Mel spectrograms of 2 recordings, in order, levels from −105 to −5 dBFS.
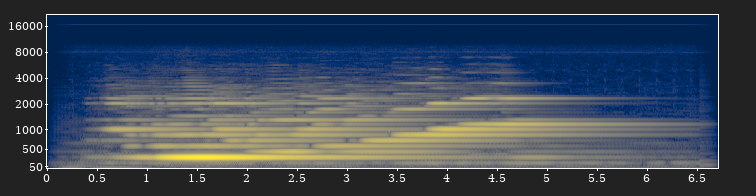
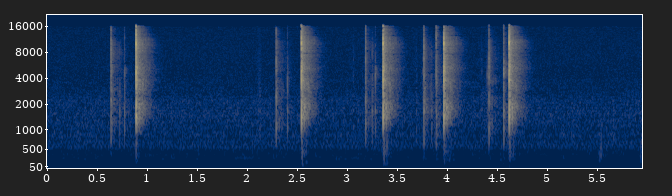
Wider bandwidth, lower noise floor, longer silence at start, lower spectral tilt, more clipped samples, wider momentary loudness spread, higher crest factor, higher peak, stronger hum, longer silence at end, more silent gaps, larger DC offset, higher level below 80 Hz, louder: second, 3.7 kHz vs 16.5 kHz; second, -57 dBFS vs -81 dBFS; second, 0.6 s vs 0.9 s; first, -9 dB/octave vs 9.5 dB/octave; neither; about the same, 21 LU vs 20 LU; second, 14 dB vs 40 dB; second, -4 dBFS vs 0 dBFS; neither; about the same, 1.35 s vs 1.25 s; neither; neither; first, -68 dBFS vs under -90 dBFS; first, -16 LUFS vs -33 LUFS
